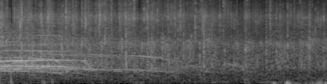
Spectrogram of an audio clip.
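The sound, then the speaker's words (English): A crowd applauds the music team at a church service, steady dense clapping that starts loud and slowly tapers, with faint whoops and a lingering musical tone fading underneath. “Give them a great momentum hand.”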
